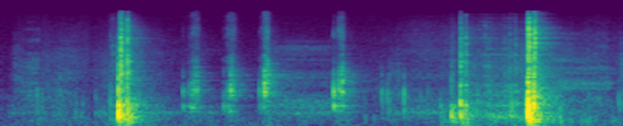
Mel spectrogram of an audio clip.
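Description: A few separate light metallic clicks and short scrapes as a combination square with a steel rule is handled and lifted off the stair stringer. The loudest clicks come about a second in and near the end.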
